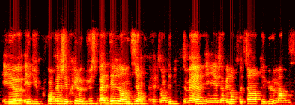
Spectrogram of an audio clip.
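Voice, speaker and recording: A young woman talking over a video call, unhurried and hesitant, stopping often to restart. Her laptop mic catches a roomy echo and muffled, lo-fi sound. Faint music plays underneath. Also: mid-range voice, fairly even intonation. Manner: hesitant, many fillers and restarts. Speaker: interview guest. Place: small room indoors. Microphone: laptop webcam mic on video call.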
